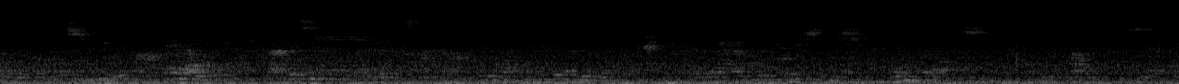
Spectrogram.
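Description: A metro train rumbles across a bridge in the distance.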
